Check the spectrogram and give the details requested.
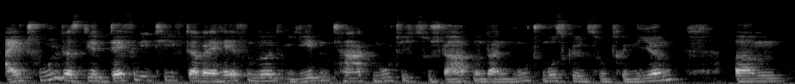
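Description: A man's voice: on the high side, a little slow, a little mellow. A man giving an informal, emphatic motivational talk as a coach, addressing the listener directly. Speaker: podcast guest, courage coach. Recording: roomy echo, distant from mic.

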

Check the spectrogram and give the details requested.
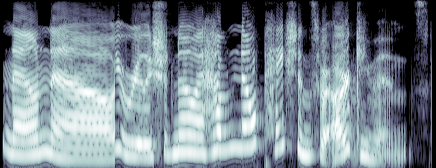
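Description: A sadistic lady demon in an ASMR roleplay, posing as a therapist. She is mocking and showy, with a highish voice that swoops dramatically. Her words are drawn out slowly and recorded dry and close. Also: animated, sharp tone, no room sound, exaggerated voice. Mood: manic glee. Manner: mocking, showy, drawn-out delivery with whispered asides and pet names. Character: sadistic, theatrical female radio demon playing hotel therapist. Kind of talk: ASMR character roleplay addressed to the listener.

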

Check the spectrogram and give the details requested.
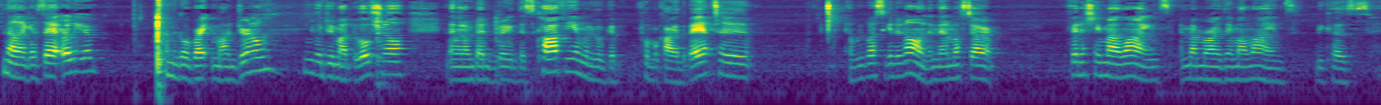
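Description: A young woman vlogging casually to her phone camera at home, talking emphatically and a little hoarse from rehearsals. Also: sits low, slight background noise. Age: young adult. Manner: animated, emphatic motivational talk. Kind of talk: casual vlog talk to camera. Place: home living room, then car. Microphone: phone camera held close.

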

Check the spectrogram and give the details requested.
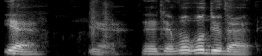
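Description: A man's voice: medium pitch, unhurried. An American man in his thirties hosting a casual sports podcast over a video call. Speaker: podcast host. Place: small room at home, indoors.

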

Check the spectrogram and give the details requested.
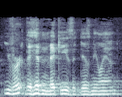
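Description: A man moderates a live panel on stage. He chats casually with the audience at a middling pitch, with faint noise behind him. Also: steady tone, fast, darkish tone. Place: theater stage indoors.

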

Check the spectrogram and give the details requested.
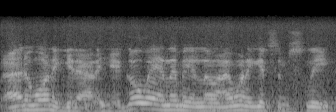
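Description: An actor playing a shifty, slangy small-time crook in 1930s film style, with an American accent. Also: male voice, medium pitch, fast, a bit bright, natural voice, poor audio. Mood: drunk, weary. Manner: slangy tough-guy talk. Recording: old 1930s film soundtrack, background murmur.

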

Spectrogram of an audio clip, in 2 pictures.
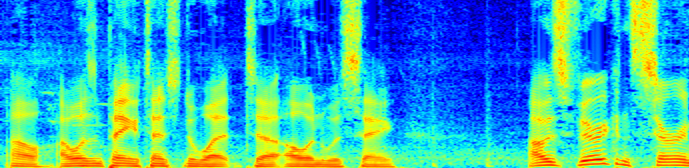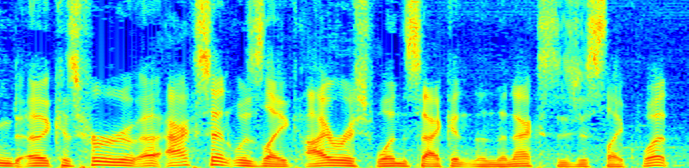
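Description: A man giving casual gameplay commentary in a rambling, joking, halting way. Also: lowish voice, lively intonation, a little hiss or hum. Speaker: gaming commentator.

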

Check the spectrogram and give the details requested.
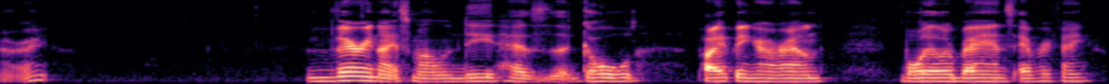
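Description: A teenage boy chatting eagerly through a toy unboxing while getting over a cold, often clearing his throat, filmed on a phone at home. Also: mid-range voice, little pitch movement, a little slow, pauses often. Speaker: toy reviewer. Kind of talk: casual unboxing review. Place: home room with patterned rug. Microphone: phone camera held close. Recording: clear crinkling packaging noise. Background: loud crinkling plastic packaging.

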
